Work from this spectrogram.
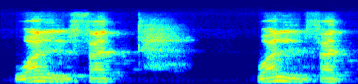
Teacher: Artinya gini, kita nyebut huruf fa, kemudian tak mati. Napas dari tak yang mati itu kita gunakan untuk menyebut huruf ha.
